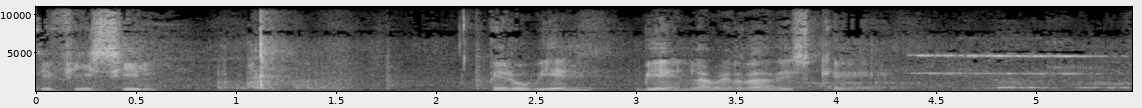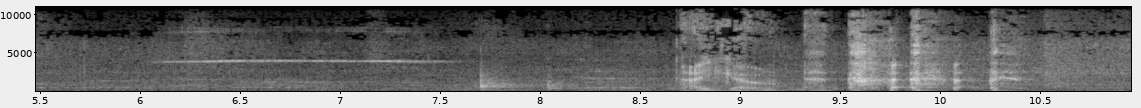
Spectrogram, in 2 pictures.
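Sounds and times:
speech: 0:00.0 - 0:00.8, 0:02.3 - 0:04.4, 0:08.8 - 0:09.7
person coughing after choking on water: 0:09.5 - 0:10.6.

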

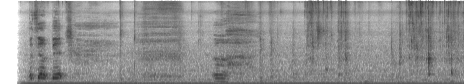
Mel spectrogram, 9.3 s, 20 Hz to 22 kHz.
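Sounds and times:
constant low hum: 0:00.4 - 0:09.2
speech: 0:00.6 - 0:01.6, 0:04.3 - 0:04.8
clean water pouring into a cup from a sink tap: 0:06.1 - 0:07.0, 0:08.0 - 0:09.2.

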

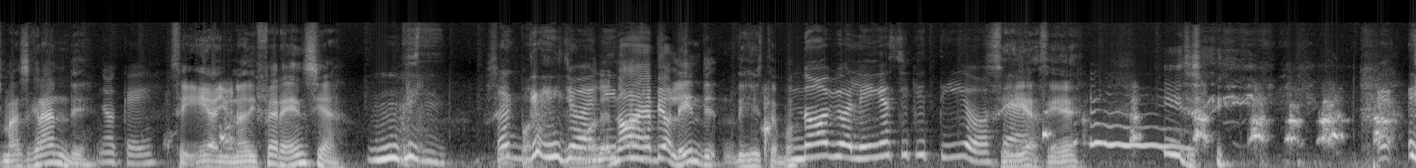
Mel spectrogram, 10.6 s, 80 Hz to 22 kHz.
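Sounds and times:
speech: 0:00.0 - 0:10.6
dog giving a high whining yelp: 0:01.2 - 0:01.9, 0:07.5 - 0:10.6
dog barking sharply: 0:07.6 - 0:10.6
laughter: 0:07.6 - 0:10.6.

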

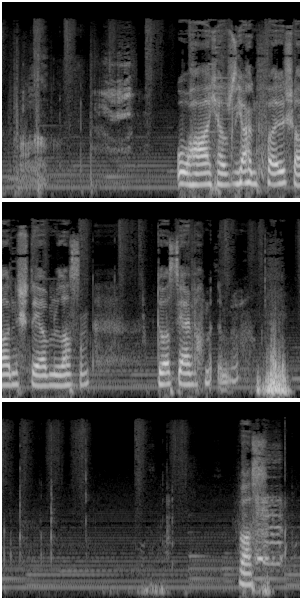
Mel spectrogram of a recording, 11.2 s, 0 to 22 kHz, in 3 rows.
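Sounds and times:
steady electronic hum: 0:00.0 - 0:11.1
pig in a video game oinking in nasal grunts: 0:00.2 - 0:01.7, 0:10.6 - 0:11.0
speech: 0:02.2 - 0:05.0, 0:05.6 - 0:07.0, 0:10.4 - 0:10.9.

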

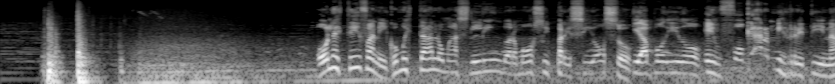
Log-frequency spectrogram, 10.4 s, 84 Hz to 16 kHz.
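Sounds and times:
car door shutting as someone gets out of a car: 0:00.5 - 0:02.0
faint knock: 0:00.6 - 0:01.7
steady low rumble of the vehicle and surroundings: 0:00.6 - 0:05.6
speech: 0:04.0 - 0:10.4.

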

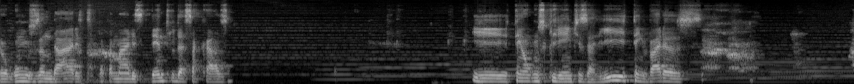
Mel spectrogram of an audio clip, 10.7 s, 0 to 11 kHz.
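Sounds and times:
speech: 0:00.0 - 0:03.0, 0:05.9 - 0:09.0
dogs barking: 0:01.1 - 0:01.6, 0:08.8 - 0:10.0
dog yelping: 0:08.8 - 0:09.5.

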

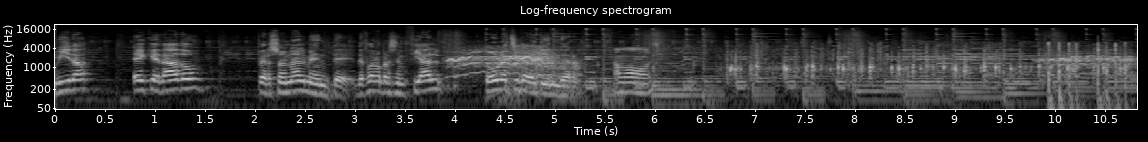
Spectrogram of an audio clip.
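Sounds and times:
speech: 0:00.0 - 0:06.2
horse hooves pounding in a galloping rhythm: 0:03.8 - 0:10.8
horse letting out a shrill neigh: 0:03.8 - 0:10.8.

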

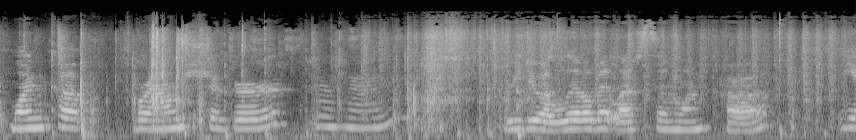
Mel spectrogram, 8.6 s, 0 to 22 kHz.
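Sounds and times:
speech: 0:00.1 - 0:04.3, 0:05.1 - 0:07.9
whisk clinking and scraping against a bowl stirring ingredients: 0:01.8 - 0:08.5.

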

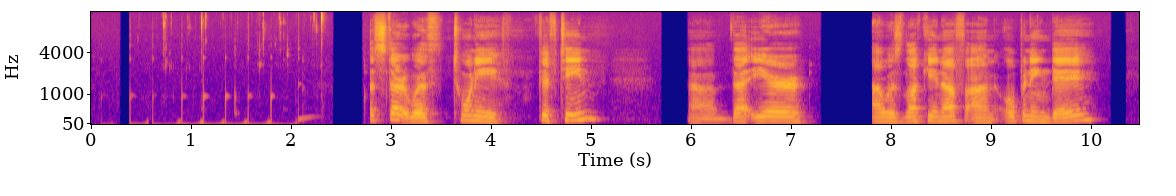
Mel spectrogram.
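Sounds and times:
Buffalo Trace bourbon glugging from a bottle into a glass: 0:00.0 - 0:02.4
speech: 0:02.8 - 0:05.2, 0:06.0 - 0:07.2, 0:07.8 - 0:10.1.

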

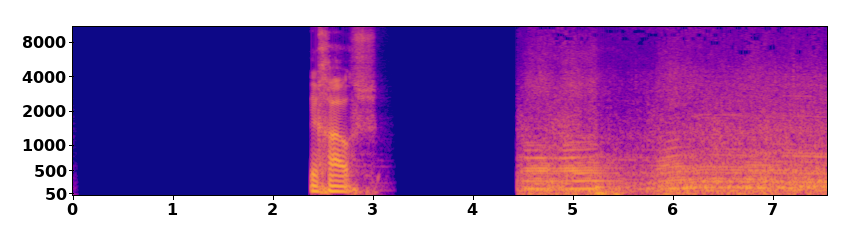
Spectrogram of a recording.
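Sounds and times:
speech: 0:02.4 - 0:03.1
M2 Competition sports car engine revving and accelerating: 0:04.4 - 0:07.5.

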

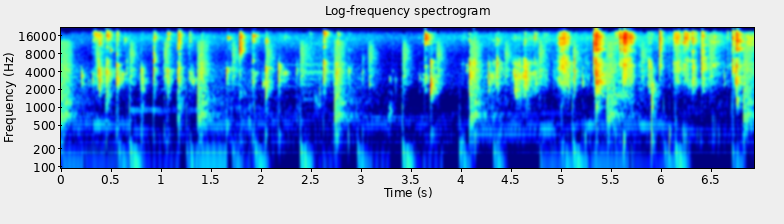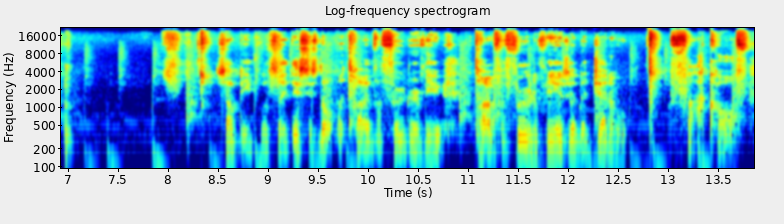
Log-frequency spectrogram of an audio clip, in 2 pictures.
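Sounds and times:
person sipping pineapple and passion fruit juice: 0:00.1 - 0:07.2
speech: 0:08.6 - 0:12.8, 0:13.5 - 0:13.8.

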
